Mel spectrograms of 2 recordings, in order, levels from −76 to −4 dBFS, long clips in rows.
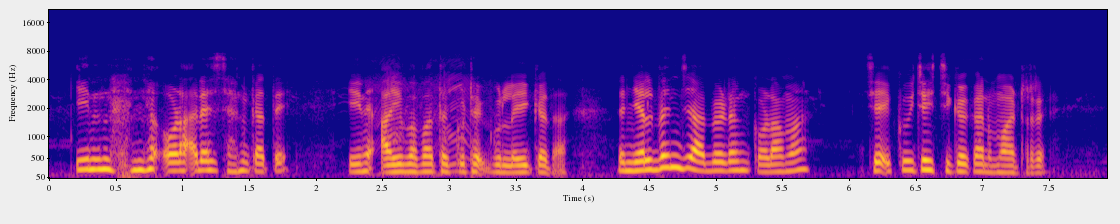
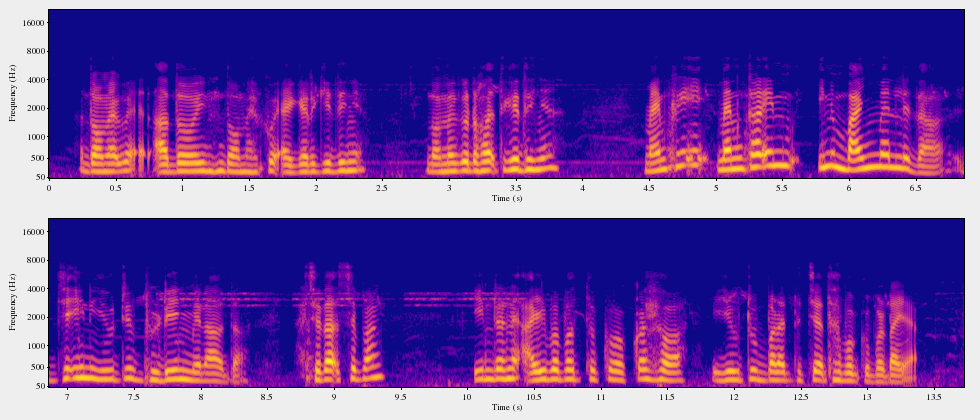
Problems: none marked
